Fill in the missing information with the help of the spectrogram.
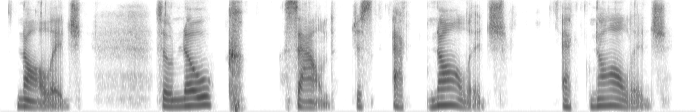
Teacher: going from the k to the n without saying ek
